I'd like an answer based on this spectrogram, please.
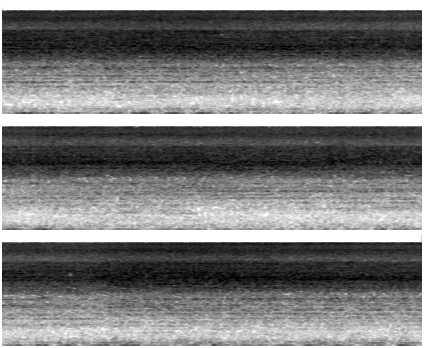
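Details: Rattlesnake from a private collection, called the biggest viper of the United States, giving a long unbroken sibilant buzz, bright and hissy, holding an even loudness for over twelve seconds with no pauses.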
